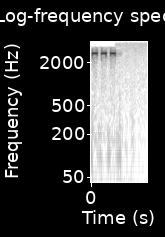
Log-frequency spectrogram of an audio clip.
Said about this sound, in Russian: Аппарат вызываемого абонента занят. Ваш звонок был переадресован на голосовой почтовый ящик. Можете оставить сообщение после сигнала.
